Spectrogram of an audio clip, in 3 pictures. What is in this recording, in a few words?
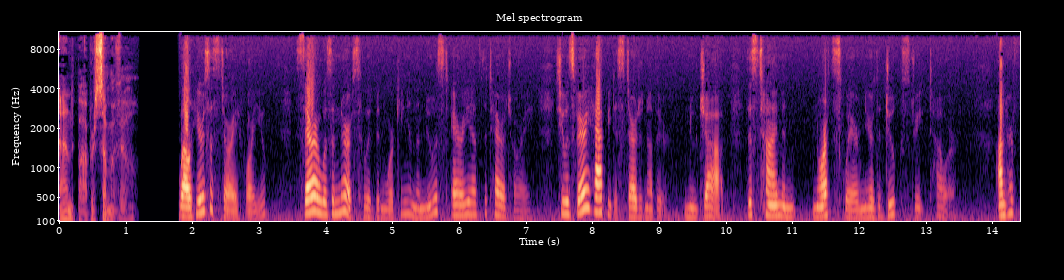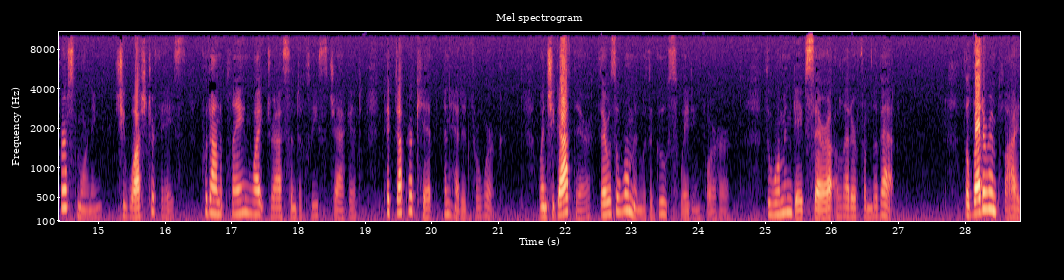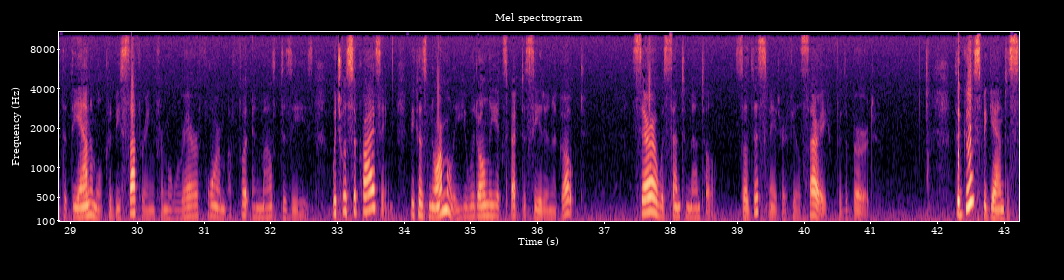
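wisconsin, dialects of English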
